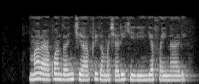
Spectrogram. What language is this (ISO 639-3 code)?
swa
